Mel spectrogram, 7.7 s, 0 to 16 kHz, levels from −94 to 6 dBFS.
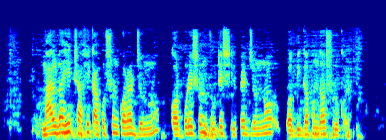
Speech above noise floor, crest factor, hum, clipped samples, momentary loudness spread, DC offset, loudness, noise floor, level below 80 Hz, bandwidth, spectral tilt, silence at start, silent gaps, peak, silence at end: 31 dB; 16 dB; none; under 0.1%; 10 LU; under 0.1%; -17 LUFS; -48 dBFS; -42 dBFS; 7.6 kHz; -7 dB/octave; 0.2 s; none; -2 dBFS; 0.5 s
